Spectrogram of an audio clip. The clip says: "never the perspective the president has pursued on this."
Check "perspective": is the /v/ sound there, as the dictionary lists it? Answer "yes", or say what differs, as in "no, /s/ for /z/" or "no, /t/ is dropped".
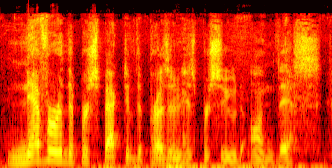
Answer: yes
